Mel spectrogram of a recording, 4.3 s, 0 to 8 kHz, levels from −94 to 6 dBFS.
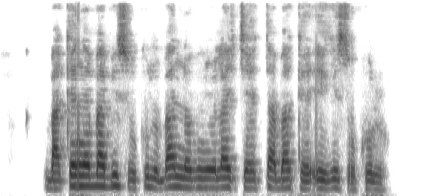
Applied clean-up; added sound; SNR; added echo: neural mask model Resemble Enhance denoiser.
